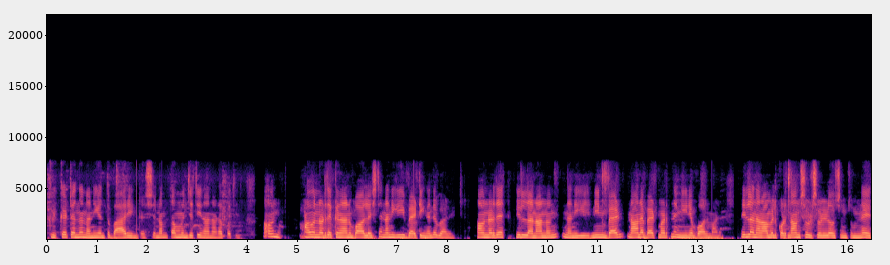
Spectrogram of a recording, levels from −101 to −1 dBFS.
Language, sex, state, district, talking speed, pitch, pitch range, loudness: Kannada, female, Karnataka, Bellary, 165 wpm, 210 Hz, 200-220 Hz, -23 LUFS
